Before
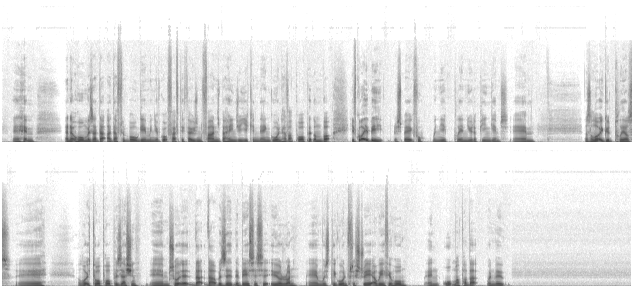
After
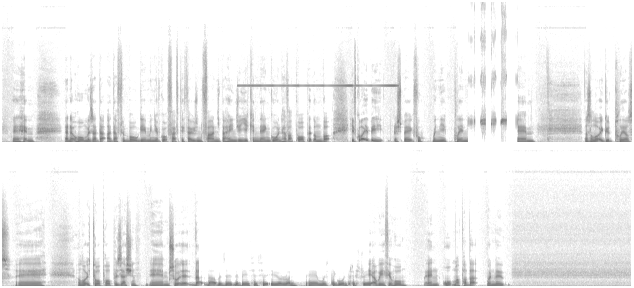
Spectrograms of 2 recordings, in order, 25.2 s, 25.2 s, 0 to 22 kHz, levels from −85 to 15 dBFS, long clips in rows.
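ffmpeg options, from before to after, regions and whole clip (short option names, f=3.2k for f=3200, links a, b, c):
-filter_complex "[0:a]asettb=1/sr,asplit=3[a][b][c];[a]atrim=end=4.694[d];[b]atrim=start=4.69:end=7.93,asetpts=PTS-STARTPTS,afade=t=in:d=0.004:c=qsin,afade=t=out:st=3.236:d=0.004:c=qsin,equalizer=f=180:w=3.9:g=-13.5,aeval=exprs='val(0)+0.0126*sin(2*PI*8900*n/s)':c=same[e];[c]atrim=start=7.926[f];[d][e]acrossfade=d=0.004:c1=hsin:c2=qsin[g];[g][f]acrossfade=d=0.004:c1=qsin:c2=hsin,asettb=1/sr,asplit=3[h][i][j];[h]atrim=end=9.304[k];[i]atrim=start=9.3:end=10.31,asetpts=PTS-STARTPTS,afade=t=in:d=0.004:c=qsin,afade=t=out:st=1.006:d=0.004:c=qsin,asuperpass=centerf=3200:order=12:qfactor=4.5,acrusher=bits=7:mix=0:aa=0.5,acontrast=66[l];[j]atrim=start=10.306[m];[k][l]acrossfade=d=0.004:c1=hsin:c2=qsin[n];[n][m]acrossfade=d=0.004:c1=qsin:c2=hsin,asettb=1/sr,asplit=3[o][p][q];[o]atrim=end=16.524[r];[p]atrim=start=16.52:end=19.93,asetpts=PTS-STARTPTS,afade=t=in:d=0.004:c=qsin,afade=t=out:st=3.406:d=0.004:c=qsin,acompressor=threshold=-21dB:ratio=6:attack=3.2:release=140:knee=1:detection=peak,lowpass=f=480:t=q:w=2[s];[q]atrim=start=19.926[t];[r][s]acrossfade=d=0.004:c1=hsin:c2=qsin[u];[u][t]acrossfade=d=0.004:c1=qsin:c2=hsin,highpass=f=180:p=1,equalizer=f=430:t=o:w=0.42:g=-5.5,acompressor=threshold=-36dB:ratio=6,volume=1dB"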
